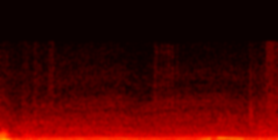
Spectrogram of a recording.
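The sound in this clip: Engine drone of a car being driven in a video game: a steady, sustained hum that holds one pitch, shifts slightly partway through, then dips and rises near the end with a brief swell in loudness.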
